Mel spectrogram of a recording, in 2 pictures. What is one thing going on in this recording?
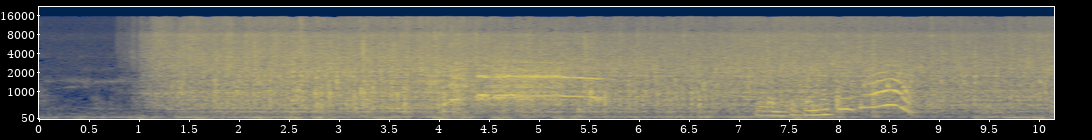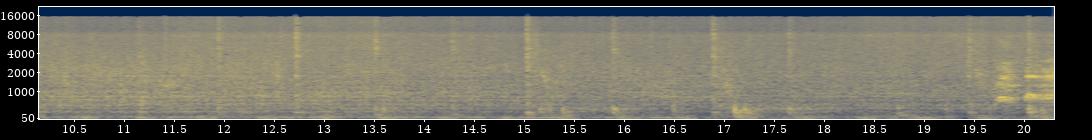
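Meat sizzles and spits loudly in hot oil.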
